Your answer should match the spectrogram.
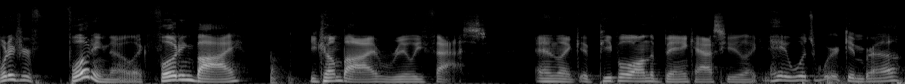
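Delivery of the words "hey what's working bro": put-on high Valley bro accent. Imitating people on the bank asking what's working: imitating a Valley bro. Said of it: "I don't know if they're Valley Bros".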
